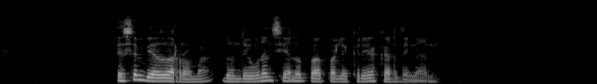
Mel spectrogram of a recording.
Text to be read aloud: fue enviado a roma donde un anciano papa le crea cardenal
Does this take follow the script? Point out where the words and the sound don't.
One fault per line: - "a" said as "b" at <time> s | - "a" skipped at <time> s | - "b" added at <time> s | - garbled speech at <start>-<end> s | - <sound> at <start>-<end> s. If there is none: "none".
- "fue" said as "es" at 1.2 s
